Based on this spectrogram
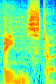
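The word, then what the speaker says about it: Anstruther: But it kicks off in the coastal town of Anstra or Aster as the locals pronounce it.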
